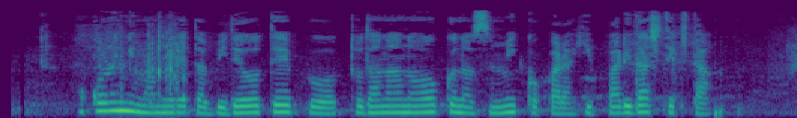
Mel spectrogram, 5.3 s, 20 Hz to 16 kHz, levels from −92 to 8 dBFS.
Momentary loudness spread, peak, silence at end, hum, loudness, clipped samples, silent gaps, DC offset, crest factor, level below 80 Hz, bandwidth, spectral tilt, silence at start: 11 LU; -14 dBFS; 0 s; none; -30 LUFS; under 0.1%; none; under 0.1%; 16 dB; -76 dBFS; 11.5 kHz; -5 dB/octave; 0.5 s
